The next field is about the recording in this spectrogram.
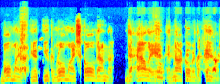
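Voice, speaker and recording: The voice has an American accent and fairly even intonation at a moderate pace. The sound is dry and close, with no echo. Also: man. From Arizona. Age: 60s. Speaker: podcast co-host. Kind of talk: casual chat. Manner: halting.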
